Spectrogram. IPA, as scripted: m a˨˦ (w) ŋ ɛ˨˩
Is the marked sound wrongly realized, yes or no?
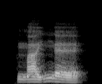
yes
